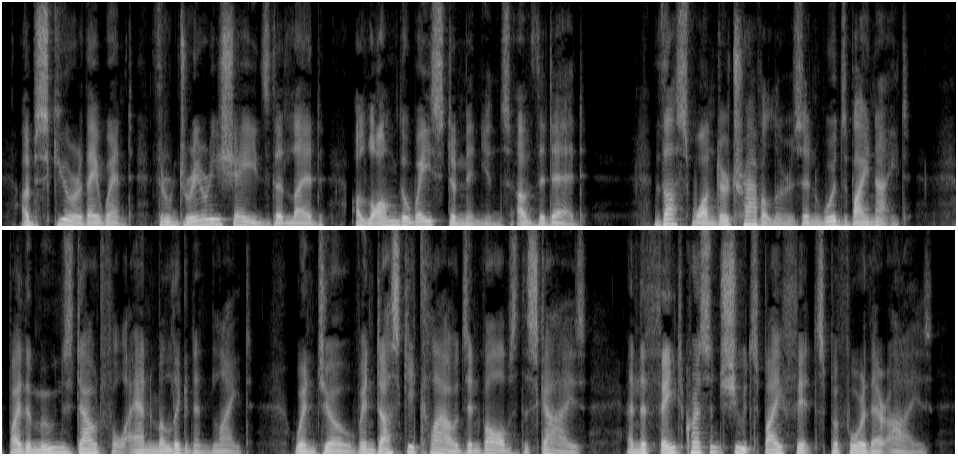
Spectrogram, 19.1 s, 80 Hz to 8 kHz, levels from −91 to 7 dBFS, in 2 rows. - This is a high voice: No, low, 115 Hz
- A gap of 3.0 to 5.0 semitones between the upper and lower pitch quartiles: Yes, average, 4.1 semitones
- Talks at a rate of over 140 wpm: Yes, average, 150 wpm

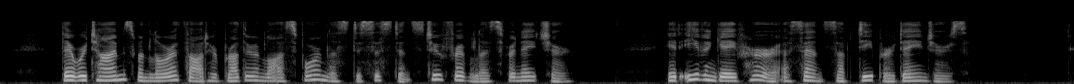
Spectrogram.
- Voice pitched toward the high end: No, medium, 175 Hz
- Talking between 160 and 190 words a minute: No, average, 140 wpm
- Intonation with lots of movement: No, average, 4.0 semitones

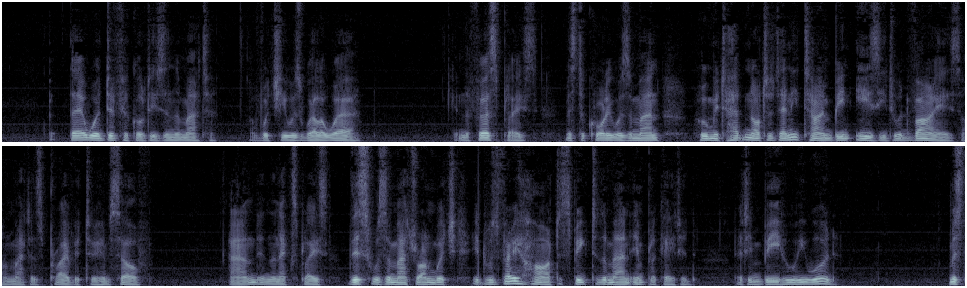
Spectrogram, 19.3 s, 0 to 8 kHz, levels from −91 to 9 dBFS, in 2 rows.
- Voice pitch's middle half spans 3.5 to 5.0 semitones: Yes, average, 4.3 semitones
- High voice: No, low, 105 Hz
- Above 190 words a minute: Yes, fast, 205 wpm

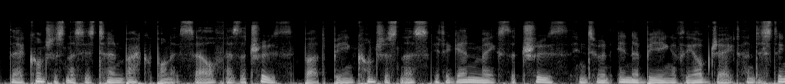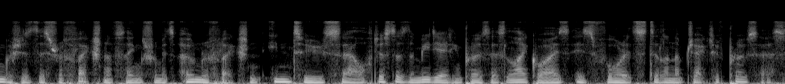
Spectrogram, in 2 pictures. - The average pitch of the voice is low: Yes, very low, 95 Hz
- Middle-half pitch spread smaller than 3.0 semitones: Yes, narrow, 2.6 semitones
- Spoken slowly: No, average, 190 wpm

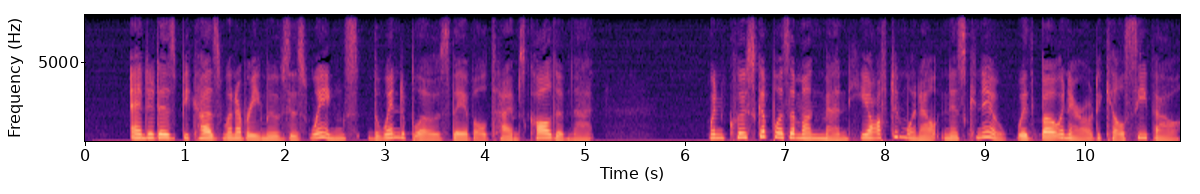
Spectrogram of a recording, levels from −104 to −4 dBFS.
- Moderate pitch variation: Yes, average, 4.9 semitones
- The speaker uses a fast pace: Yes, fast, 215 wpm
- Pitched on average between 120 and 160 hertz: No, high, 210 Hz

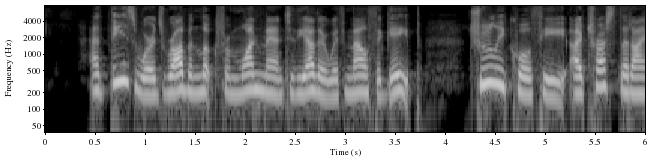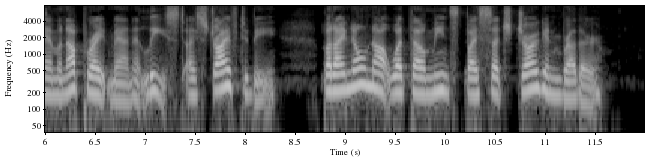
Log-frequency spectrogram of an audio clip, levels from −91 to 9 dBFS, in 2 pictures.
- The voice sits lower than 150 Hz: No, high, 200 Hz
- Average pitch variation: Yes, average, 3.1 semitones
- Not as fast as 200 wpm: No, fast, 205 wpm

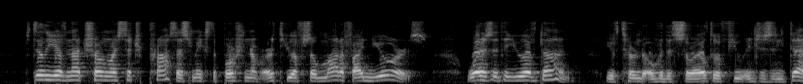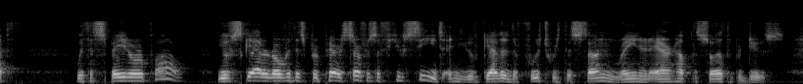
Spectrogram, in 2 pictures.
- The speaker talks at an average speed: No, fast, 270 wpm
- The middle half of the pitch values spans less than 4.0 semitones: No, wide, 5.4 semitones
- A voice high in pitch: No, medium, 160 Hz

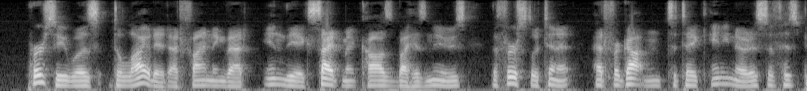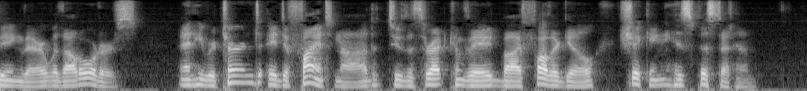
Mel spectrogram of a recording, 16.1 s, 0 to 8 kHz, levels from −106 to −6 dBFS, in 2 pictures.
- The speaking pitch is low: Yes, low, 120 Hz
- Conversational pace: Yes, average, 165 wpm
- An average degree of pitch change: Yes, average, 3.1 semitones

